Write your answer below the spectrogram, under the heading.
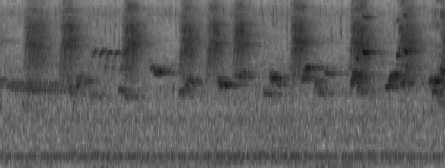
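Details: A lovebird chattering in quick bursts of shrill, buzzy notes mixed with short sharp whistles, about one to two phrases a second, with a faint low hum behind.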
